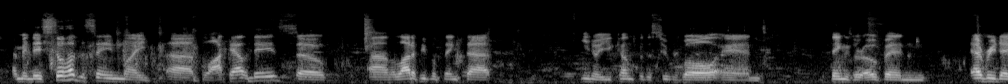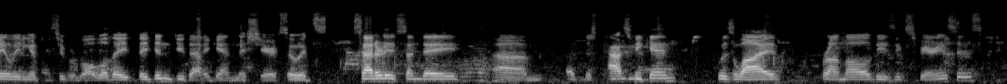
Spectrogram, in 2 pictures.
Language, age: English, 30-49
